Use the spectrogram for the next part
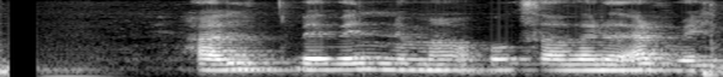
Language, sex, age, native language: Icelandic, male, 18-19, Icelandic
